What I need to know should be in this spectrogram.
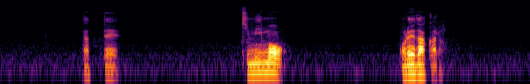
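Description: A young man speaks softly and briefly nearby.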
